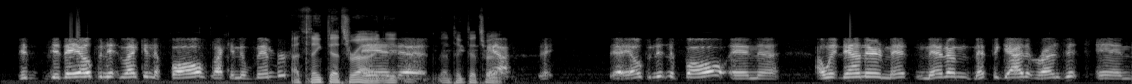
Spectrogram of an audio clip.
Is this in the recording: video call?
no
